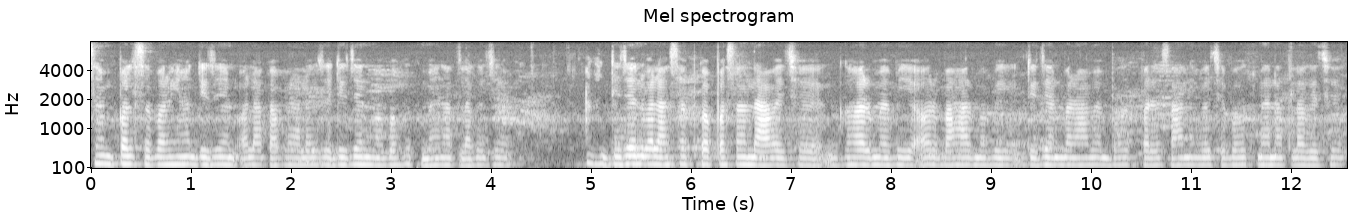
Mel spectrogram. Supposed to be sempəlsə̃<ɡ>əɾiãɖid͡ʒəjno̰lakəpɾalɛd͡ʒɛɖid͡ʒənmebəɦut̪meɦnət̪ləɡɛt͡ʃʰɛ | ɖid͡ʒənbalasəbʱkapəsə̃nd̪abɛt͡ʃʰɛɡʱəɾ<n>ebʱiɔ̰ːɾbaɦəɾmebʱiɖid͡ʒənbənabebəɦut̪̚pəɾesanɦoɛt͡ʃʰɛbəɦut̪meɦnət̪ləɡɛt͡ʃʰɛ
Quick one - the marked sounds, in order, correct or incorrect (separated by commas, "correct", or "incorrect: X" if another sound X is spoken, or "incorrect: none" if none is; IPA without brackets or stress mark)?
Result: incorrect: b, incorrect: m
